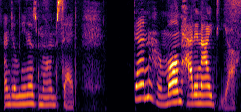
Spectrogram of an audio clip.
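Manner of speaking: ordinary delivery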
